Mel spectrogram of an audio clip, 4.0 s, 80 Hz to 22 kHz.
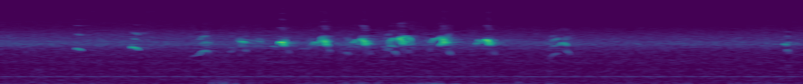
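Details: Feeding time at a Hog Island osprey nest, 05:20, 7 July 2016: a rapid, even series of about eight piercing whistled chirps, roughly two per second, with low rumbling underneath.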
